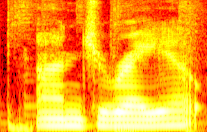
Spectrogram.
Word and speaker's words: Andrea: I am your burnt out host, Andrea, or Drea if you butcher the A-N portion of my name, which a lot of you will still do.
